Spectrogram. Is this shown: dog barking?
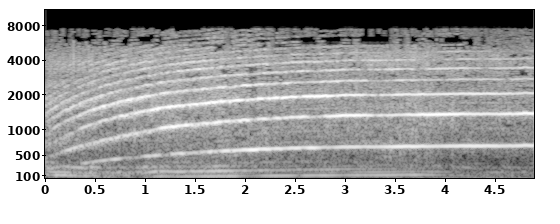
no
